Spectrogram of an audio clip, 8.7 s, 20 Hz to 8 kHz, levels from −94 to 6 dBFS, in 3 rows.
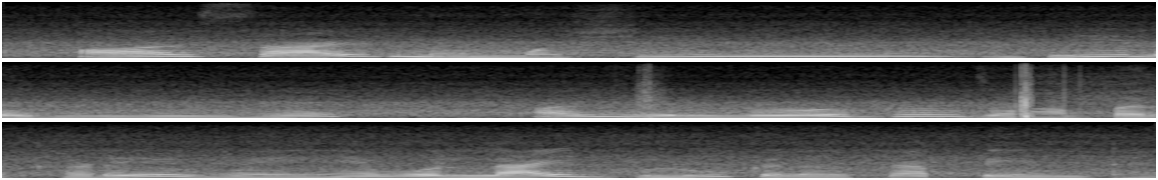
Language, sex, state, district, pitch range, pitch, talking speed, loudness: Hindi, female, Bihar, Darbhanga, 200-255 Hz, 230 Hz, 150 wpm, -24 LUFS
